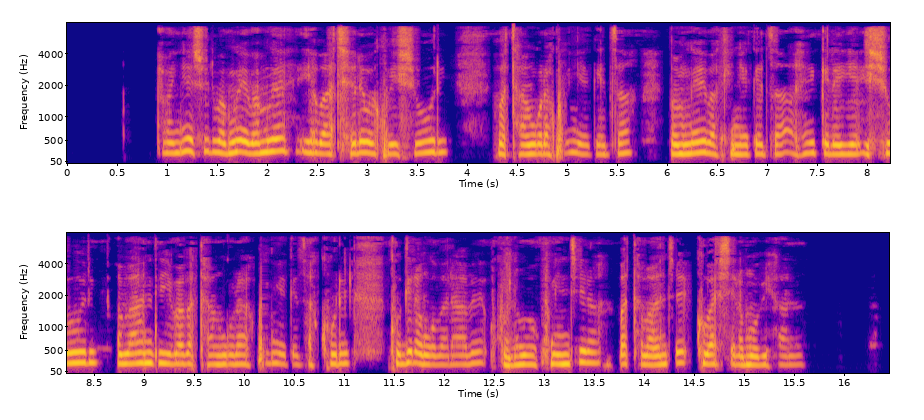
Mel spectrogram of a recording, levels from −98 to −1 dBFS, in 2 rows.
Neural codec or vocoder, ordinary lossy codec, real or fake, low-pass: codec, 16 kHz, 8 kbps, FreqCodec, larger model; AAC, 32 kbps; fake; 7.2 kHz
